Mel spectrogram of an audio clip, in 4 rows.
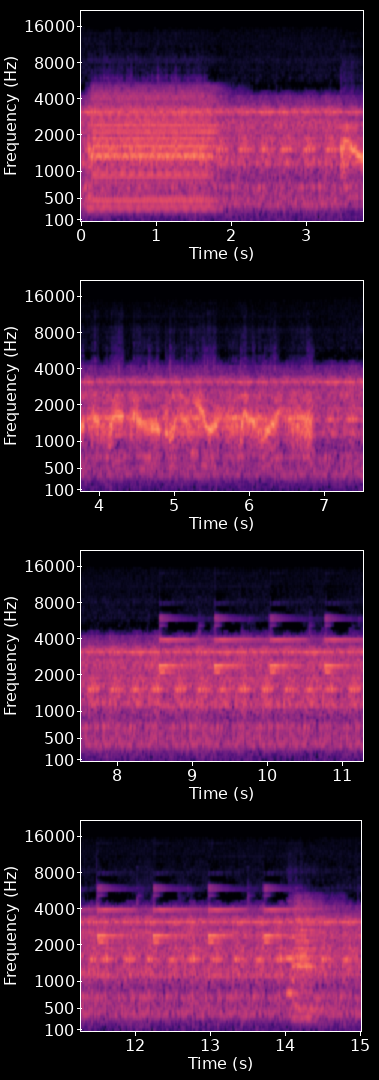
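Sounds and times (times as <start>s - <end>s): ringing strike: 8.6s - 14.6s.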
